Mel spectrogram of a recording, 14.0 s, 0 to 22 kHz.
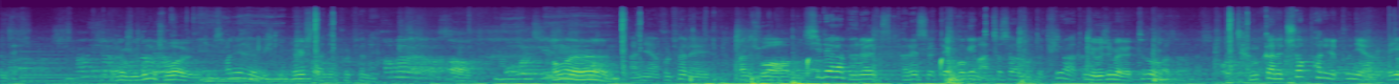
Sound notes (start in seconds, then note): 4.8 sighing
